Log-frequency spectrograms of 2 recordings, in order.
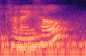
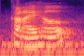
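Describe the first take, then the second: First: The voice sounds warm and friendly. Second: The voice sounds dry and flat. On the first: The person genuinely wants to help. The speaker calls it right. "it comes out as helpful" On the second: The person does not really want to help. The speaker calls it wrong. "a rough tone ... Like it's very dry, there's no smile in the voice"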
